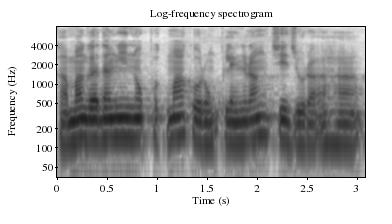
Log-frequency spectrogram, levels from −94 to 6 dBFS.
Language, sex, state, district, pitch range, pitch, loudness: Garo, male, Meghalaya, West Garo Hills, 125-145 Hz, 135 Hz, -15 LUFS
